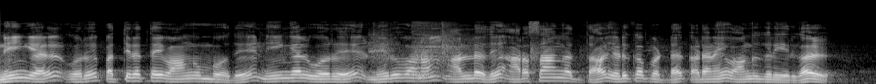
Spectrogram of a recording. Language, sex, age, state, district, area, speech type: Tamil, male, 60+, Tamil Nadu, Sivaganga, urban, read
